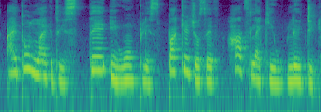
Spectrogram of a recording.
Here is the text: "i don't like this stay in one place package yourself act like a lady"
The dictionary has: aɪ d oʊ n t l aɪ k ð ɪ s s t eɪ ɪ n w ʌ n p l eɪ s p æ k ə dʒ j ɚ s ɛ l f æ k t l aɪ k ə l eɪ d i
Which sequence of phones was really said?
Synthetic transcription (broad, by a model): aɪ d oʊ n t l aɪ k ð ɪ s s t eɪ ɪ n w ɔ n p l eɪ s p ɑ k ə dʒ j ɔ s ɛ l f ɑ t l aɪ k ə l eɪ d i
